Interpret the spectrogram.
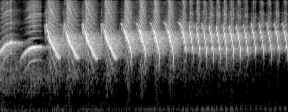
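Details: Loud AF canary rolling song, ngerol style: a short looping whistle, then a series of steep downslurred notes, accelerating into a fast even trill of sharp chips about eight per second.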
